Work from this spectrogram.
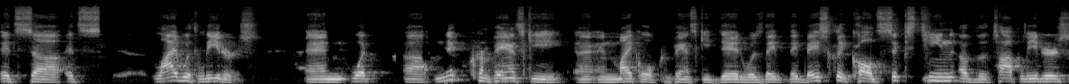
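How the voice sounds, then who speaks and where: A man speaks at medium pitch with ordinary pitch variation. His pace is fairly slow. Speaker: real estate team leader. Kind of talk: interview. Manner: animated.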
